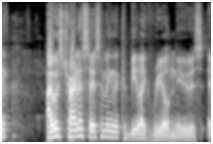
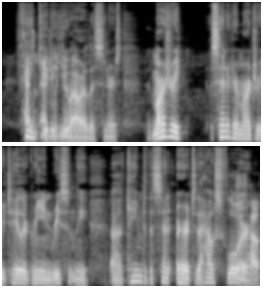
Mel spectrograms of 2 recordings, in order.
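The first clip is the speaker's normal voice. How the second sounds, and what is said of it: Mock public radio announcer voice. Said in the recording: “in my NPR voice,”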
